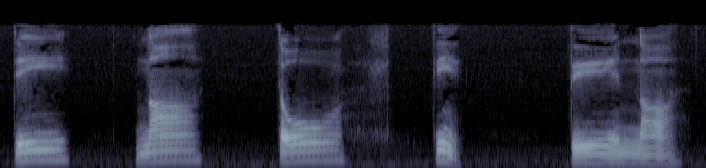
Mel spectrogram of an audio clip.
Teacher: The A with the L will be silent. You just pronounce the L with the O with a faint H sound in between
